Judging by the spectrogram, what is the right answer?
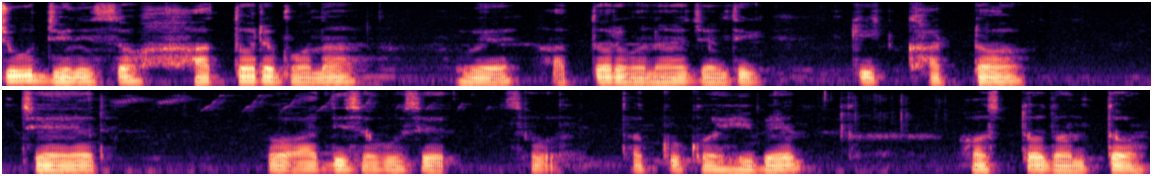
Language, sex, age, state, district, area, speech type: Odia, male, 18-30, Odisha, Malkangiri, urban, spontaneous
